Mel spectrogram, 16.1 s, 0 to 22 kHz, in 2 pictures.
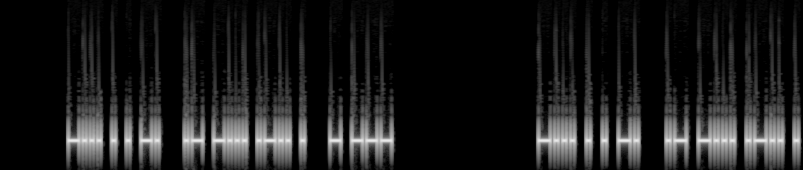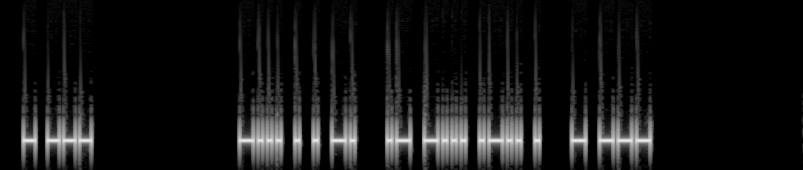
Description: Morse code, heard as a keyed tone, about 29 wpm, 700 Hz. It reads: BEEN ABLE TO BEEN ABLE TO BEEN ABLE TO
